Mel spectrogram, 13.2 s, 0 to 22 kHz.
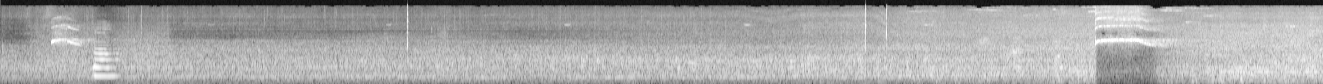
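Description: Renfe Class 447 electric commuter train running on the track, its rolling noise growing steadily louder as it approaches. It sounds a short horn call about a second in, and a louder, high-pitched horn blast of about half a second near the end.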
